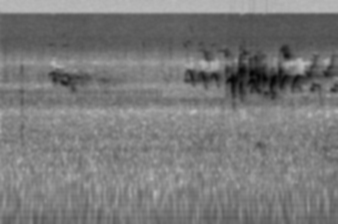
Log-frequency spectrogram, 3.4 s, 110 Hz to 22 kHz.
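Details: Eurasian blackcap, male and female, in Kherson region, Beryslav district, on 4 September 2019; after quiet background, a short burst of high, rapid, twittering warble notes builds and grows louder over the last second and a half.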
